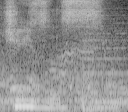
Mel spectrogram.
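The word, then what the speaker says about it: Jesús: Jesus. It's pronounced Jesus. Jesus. I mean, it does mean Jesus, but that's how you're supposed to say it in Spanish.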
